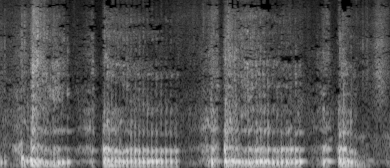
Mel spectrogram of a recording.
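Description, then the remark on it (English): A cat's glottal growl, slowed down to a much slower pace with its low end highlighted in a university audio lab in Miami, rumbles in loud bursts with brief gaps, sounding much like an angry lion's roar. No voices accompany it. “We took that sound and were able, the University of Miami has an audio lab, we were able to slow this down and to a much slower pace and also to highlight the low end, and this is what it sounds like.”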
